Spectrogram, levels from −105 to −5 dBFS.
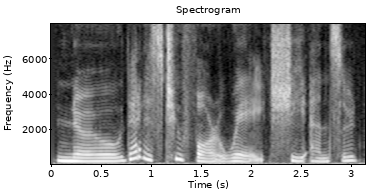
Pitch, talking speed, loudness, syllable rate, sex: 215 Hz, 135 wpm, -14 LUFS, 3.8 syllables/s, female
